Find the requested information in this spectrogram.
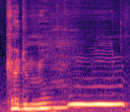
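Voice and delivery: stretched squeaky Ketamine; drawn-out cartoon squeal; silly high voice. Echoes the silly voice.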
